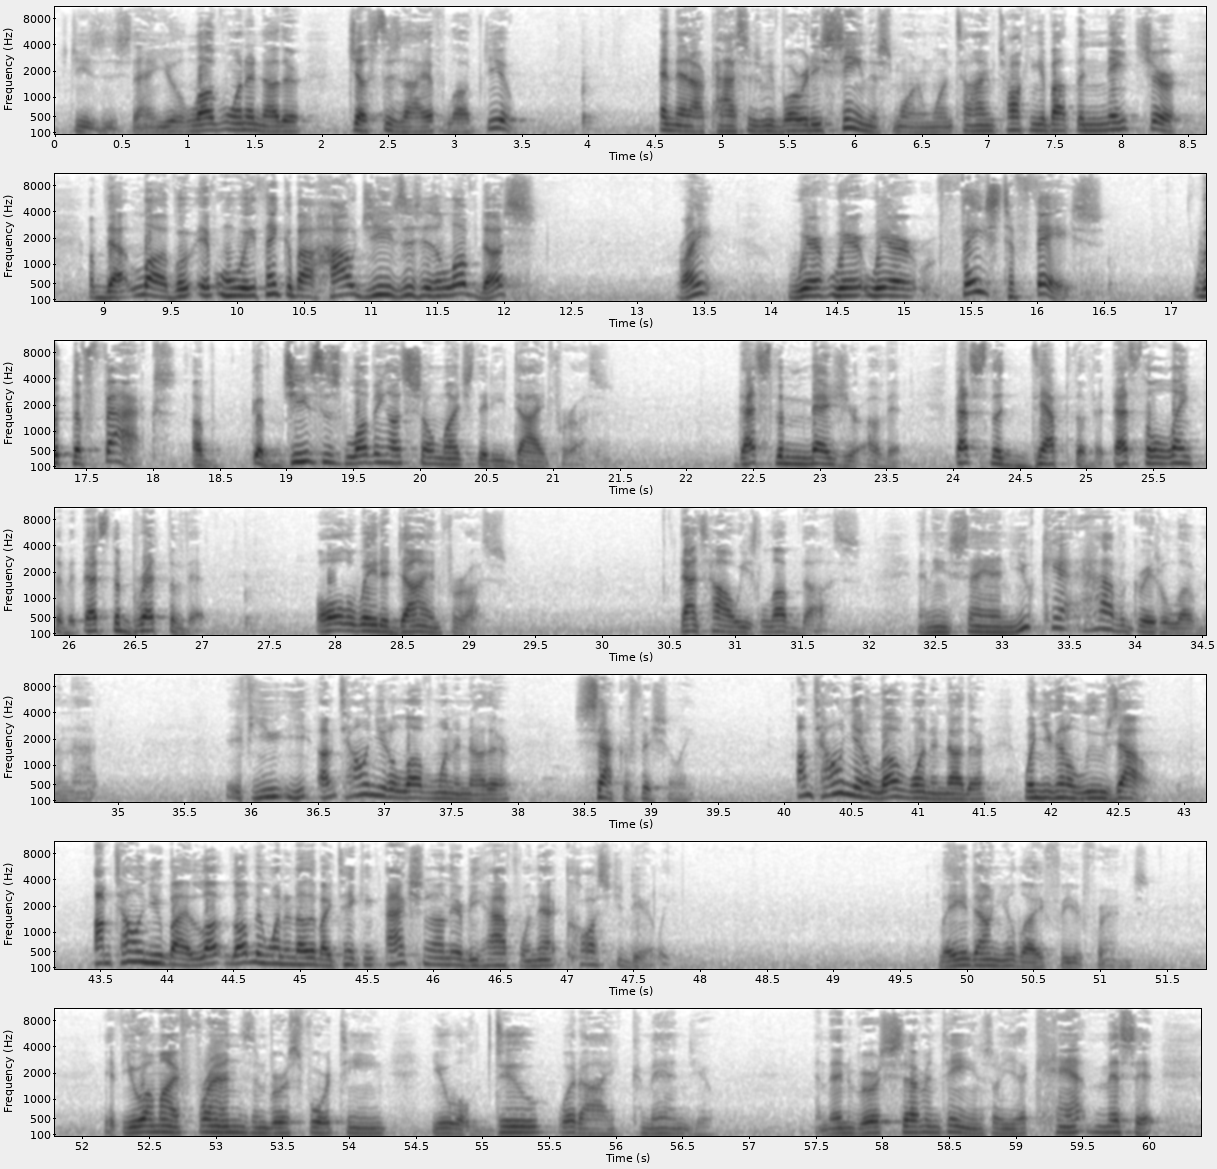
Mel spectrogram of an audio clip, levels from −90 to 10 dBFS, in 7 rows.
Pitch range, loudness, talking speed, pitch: 135-180 Hz, -16 LUFS, 175 wpm, 155 Hz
